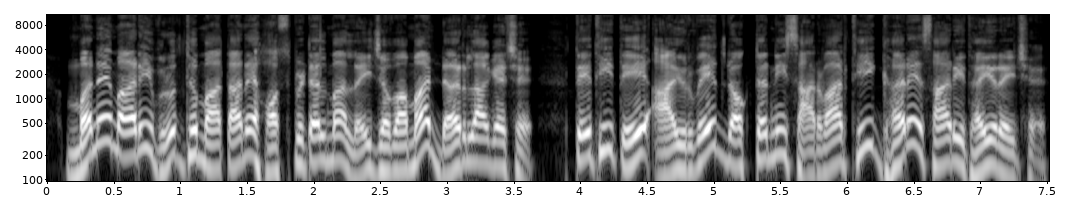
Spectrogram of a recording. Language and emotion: Gujarati, happy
